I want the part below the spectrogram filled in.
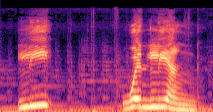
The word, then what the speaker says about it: Li Wenliang: Hoy día China estuvo pendientísima del caso de Li Wenliang.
